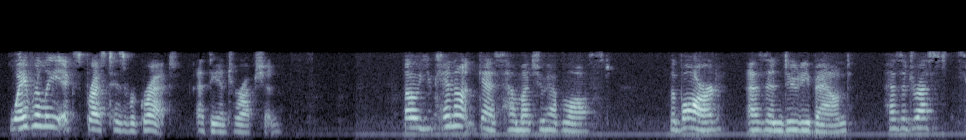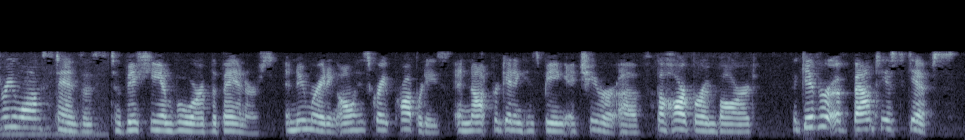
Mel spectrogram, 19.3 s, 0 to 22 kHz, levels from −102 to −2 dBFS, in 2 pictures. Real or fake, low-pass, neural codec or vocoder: real; 5.4 kHz; none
